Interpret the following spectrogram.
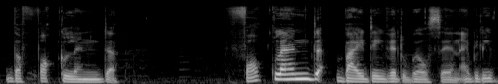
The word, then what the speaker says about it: Falkland: Now, first of all, I believe I've been pronouncing the house type name wrong. This house is called the Falkland. Falkland by David Wilson.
